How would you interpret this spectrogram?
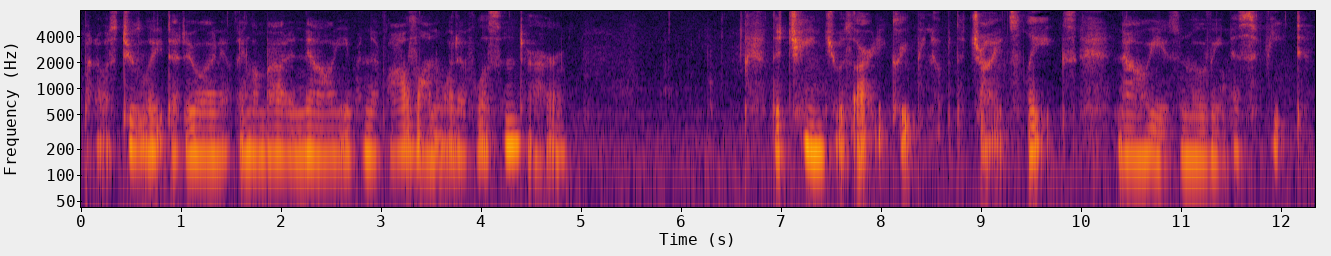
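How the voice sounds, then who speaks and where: A woman reading a bedtime story as ASMR in a soft, hushed, unhurried whisper. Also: on the low side, level tone, gravelly, slight background noise.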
